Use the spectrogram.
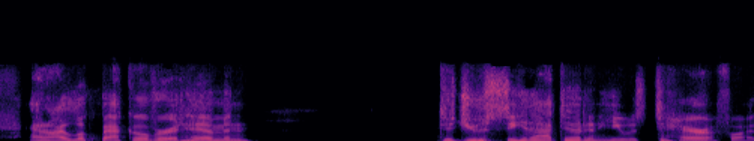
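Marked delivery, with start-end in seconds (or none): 2.9-3.9 mock eager, all-excited, pitched-up voice. Retelling asking a friend about a flash: retelling own excited words. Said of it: "I was all excited".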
